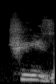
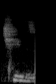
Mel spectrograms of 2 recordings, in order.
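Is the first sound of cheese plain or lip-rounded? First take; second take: lip-rounded; plain. First: The first sound is made with pushed-out rounded lips. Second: The first sound is made with flat, unrounded lips. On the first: The speaker calls it right. "그네들은 치즈 치즈 하는 게 아니, 아니라 치즈 합니다. 즉 입술 내밀고 합니다" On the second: The speaker calls it wrong. "우리가 흔히 저, 저 우유로 만든 치즈 치즈 하는데요"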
